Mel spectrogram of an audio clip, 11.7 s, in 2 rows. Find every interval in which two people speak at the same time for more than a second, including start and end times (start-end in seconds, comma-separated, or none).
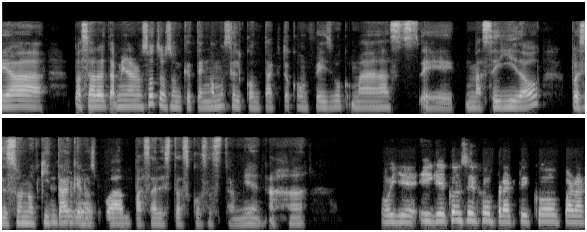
none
